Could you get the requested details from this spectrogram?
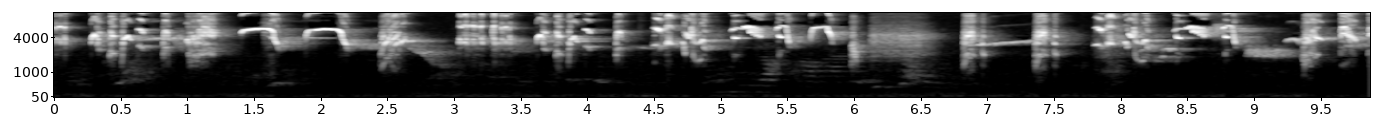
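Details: Oriental magpie-robin in energetic, fast and dense 'ngobra' style song, a lure meant to rouse other magpie-robins into fighting mood and full repertoire; high whistles, sharp upswept notes and buzzy chatter pour out in quick bursts with brief gaps.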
